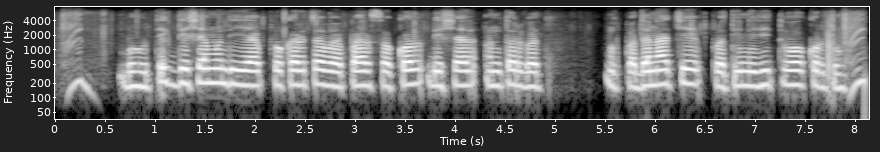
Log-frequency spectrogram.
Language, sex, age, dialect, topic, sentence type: Marathi, male, 18-24, Varhadi, banking, statement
